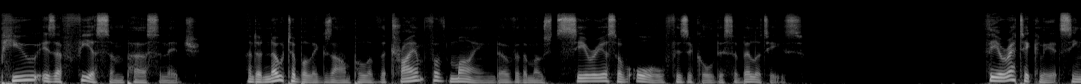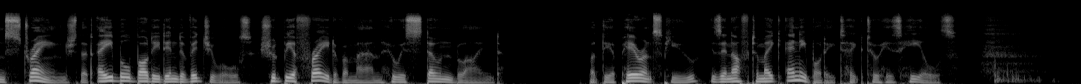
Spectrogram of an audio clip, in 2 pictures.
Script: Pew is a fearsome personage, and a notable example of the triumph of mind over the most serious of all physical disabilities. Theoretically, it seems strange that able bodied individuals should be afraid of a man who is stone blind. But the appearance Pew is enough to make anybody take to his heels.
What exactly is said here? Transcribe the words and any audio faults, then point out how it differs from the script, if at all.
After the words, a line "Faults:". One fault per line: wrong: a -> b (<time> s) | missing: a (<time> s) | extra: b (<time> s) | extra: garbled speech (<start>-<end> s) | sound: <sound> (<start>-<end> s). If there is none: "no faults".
Pew is a fearsome personage, and a notable example of the triumph of mind over the most serious of all physical disabilities. Theoretically, it seems strange that able bodied individuals should be afraid of a man who is stone blind. But the appearance Pew is enough to make anybody take to his heels.
Faults:
sound: sigh (20.6-21.4 s)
